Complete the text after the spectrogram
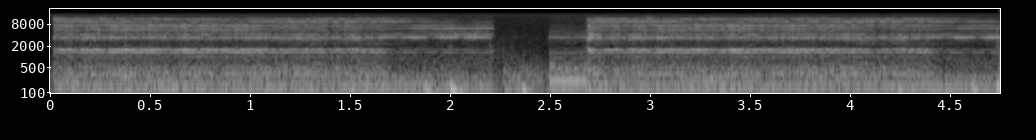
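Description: telephone bell ringing

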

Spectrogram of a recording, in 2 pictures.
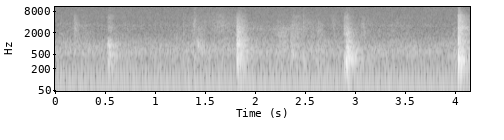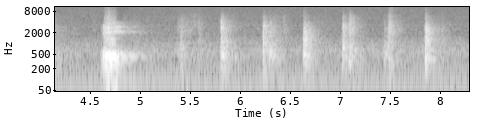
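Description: door being closed

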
